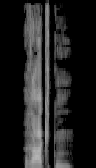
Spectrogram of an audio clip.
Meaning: inflection of ragen: 1. first/third-person plural preterite 2. first/third-person plural subjunctive II
- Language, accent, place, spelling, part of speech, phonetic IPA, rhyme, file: German, Germany, Berlin, ragten, verb, [ˈʁaːktn̩], -aːktn̩, De-ragten.ogg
